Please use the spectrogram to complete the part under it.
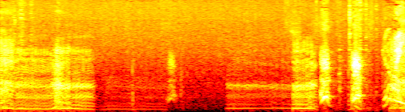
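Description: A dog in the video game Kingdom Come: Deliverance growls in two low, sustained rumbling bursts separated by a short pause, loud and close, followed by excited voices.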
